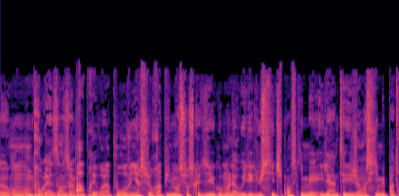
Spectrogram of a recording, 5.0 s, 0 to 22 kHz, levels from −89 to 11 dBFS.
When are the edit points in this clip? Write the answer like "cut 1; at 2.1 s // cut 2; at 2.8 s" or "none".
cut 1; at 0.9 s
